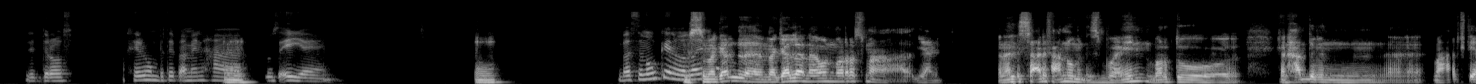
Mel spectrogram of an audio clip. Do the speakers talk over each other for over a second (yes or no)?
no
